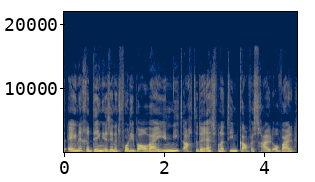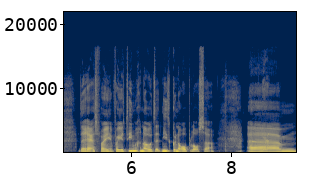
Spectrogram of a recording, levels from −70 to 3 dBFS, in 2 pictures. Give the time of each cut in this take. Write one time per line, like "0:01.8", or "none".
none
